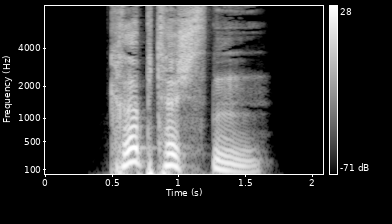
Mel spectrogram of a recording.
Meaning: 1. superlative degree of kryptisch 2. inflection of kryptisch: strong genitive masculine/neuter singular superlative degree
- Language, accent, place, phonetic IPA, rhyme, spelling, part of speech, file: German, Germany, Berlin, [ˈkʁʏptɪʃstn̩], -ʏptɪʃstn̩, kryptischsten, adjective, De-kryptischsten.ogg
